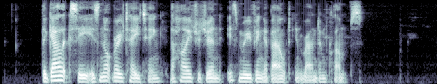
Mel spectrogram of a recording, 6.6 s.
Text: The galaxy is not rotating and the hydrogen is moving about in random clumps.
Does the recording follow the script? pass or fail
fail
